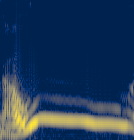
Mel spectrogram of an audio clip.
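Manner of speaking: high held howl; mock wolf howl. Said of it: "a wolf that goes".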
